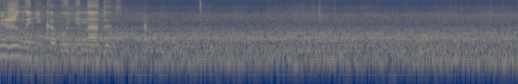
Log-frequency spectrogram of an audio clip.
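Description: A car engine hums steadily with road noise from inside the car.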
